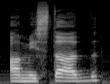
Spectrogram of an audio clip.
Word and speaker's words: amistad: If the a sound isn't stressed, then we use la, like in the word amistad. Amistad. The last syllable is stressed.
